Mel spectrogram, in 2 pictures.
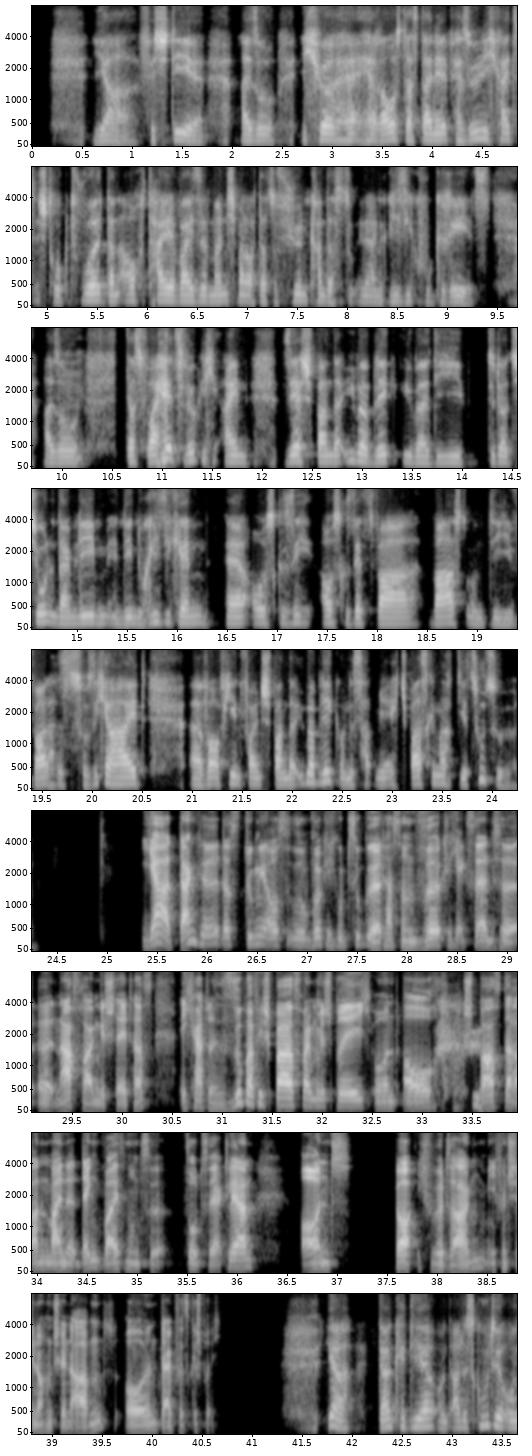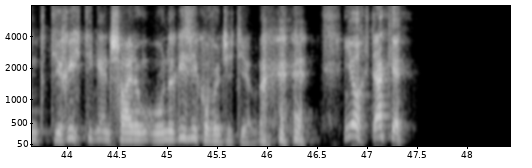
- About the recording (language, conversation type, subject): German, podcast, Wann gehst du lieber ein Risiko ein, als auf Sicherheit zu setzen?
- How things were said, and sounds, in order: stressed: "wirklich"; chuckle; chuckle; joyful: "Jo, danke"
